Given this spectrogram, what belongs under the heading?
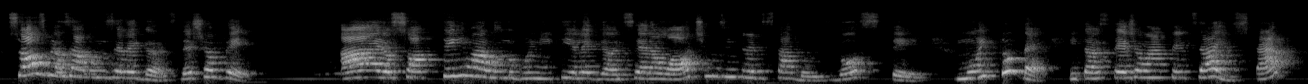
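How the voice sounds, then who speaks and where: A woman's voice: high-pitched, a bit bright, reverberant, poor audio. A woman teacher with a Brazilian accent explaining a lesson to children, playful and acting out examples. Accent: Brazilian Portuguese. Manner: playful, acts out examples in shifting voices. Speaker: schoolteacher. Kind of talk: online class explanation to children.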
